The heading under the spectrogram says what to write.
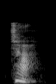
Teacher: Palatal stop affricate aspirated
